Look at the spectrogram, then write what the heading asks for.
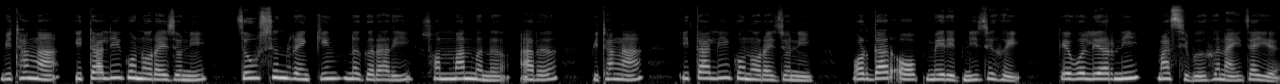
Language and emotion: Bodo, neutral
